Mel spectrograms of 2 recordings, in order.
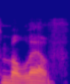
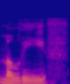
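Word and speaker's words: Maleev: that I just learned really recently is Alex malev not malie Curtis like uh because before I did an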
